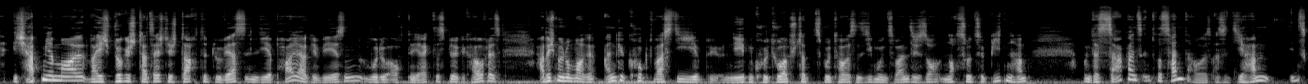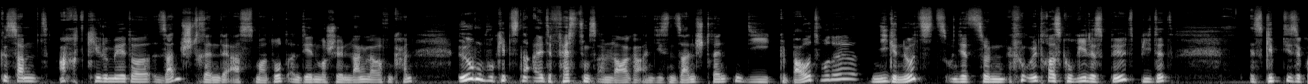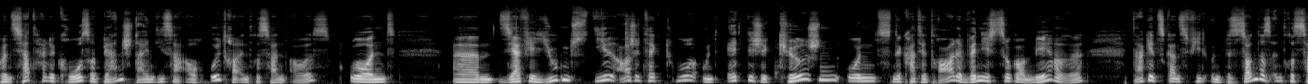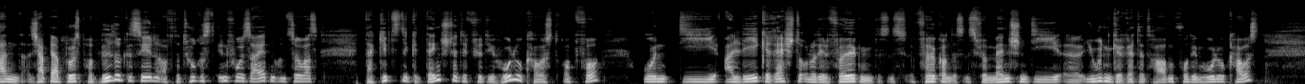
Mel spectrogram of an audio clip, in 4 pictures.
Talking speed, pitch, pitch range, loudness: 180 wpm, 130 Hz, 115-155 Hz, -20 LUFS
